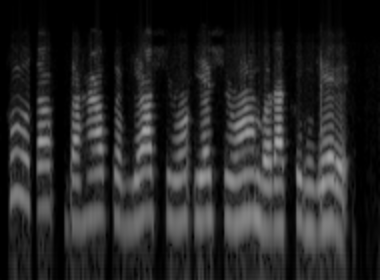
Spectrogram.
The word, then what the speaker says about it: Yeshurun: Put in the House of Yeshurun. Make the House of Yeshurun. Y, and it's not spelled with a J. It's spelled with a Y.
